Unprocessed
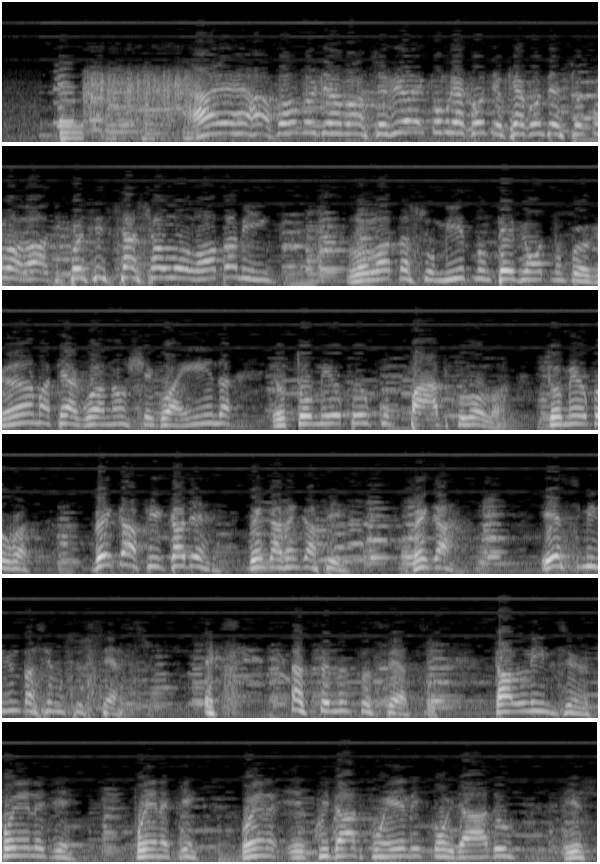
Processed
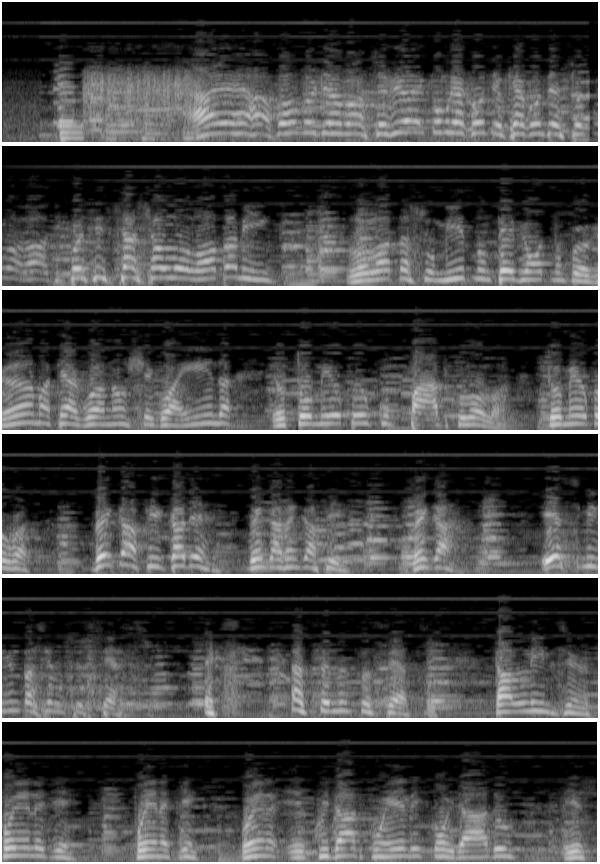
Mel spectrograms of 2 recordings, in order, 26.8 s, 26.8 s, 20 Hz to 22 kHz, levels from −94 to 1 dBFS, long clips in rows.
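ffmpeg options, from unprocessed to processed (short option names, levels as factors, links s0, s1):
-filter_complex "[0:a]asettb=1/sr,asplit=3[s0][s1][s2];[s0]atrim=end=17.124[s3];[s1]atrim=start=17.12:end=19.4,asetpts=PTS-STARTPTS,afade=t=in:d=0.004:c=qsin,afade=t=out:st=2.276:d=0.004:c=qsin,aecho=1:1:2.4:0.55,atrim=end_sample=100548[s4];[s2]atrim=start=19.396[s5];[s3][s4]acrossfade=d=0.004:c1=hsin:c2=qsin[s6];[s6][s5]acrossfade=d=0.004:c1=qsin:c2=hsin,asplit=2[s7][s8];[s7]atrim=end=4.4,asetpts=PTS-STARTPTS,afade=t=out:st=4.396:d=0.004:c=hsin:silence=0.0944061[s9];[s8]atrim=start=4.4,asetpts=PTS-STARTPTS,afade=t=in:d=0.75:silence=0.0944061[s10];[s9][s10]concat=n=2:v=0:a=1"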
